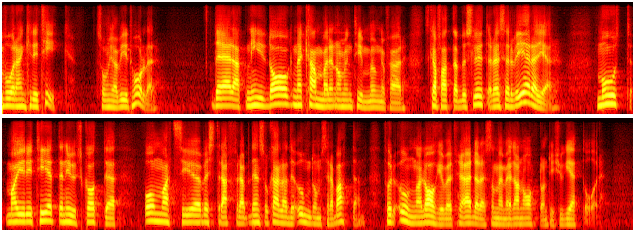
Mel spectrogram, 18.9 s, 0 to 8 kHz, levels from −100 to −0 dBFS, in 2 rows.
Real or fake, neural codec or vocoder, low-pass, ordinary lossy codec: fake; codec, 16 kHz, about 1 kbps, DyCAST, with the encoder's durations; 7.2 kHz; none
